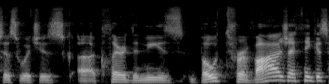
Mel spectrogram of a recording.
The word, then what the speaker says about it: Beau Travail: when they watch this, which is Claire Denis' Beau Travail, I think is how you say it. Beau Travail.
